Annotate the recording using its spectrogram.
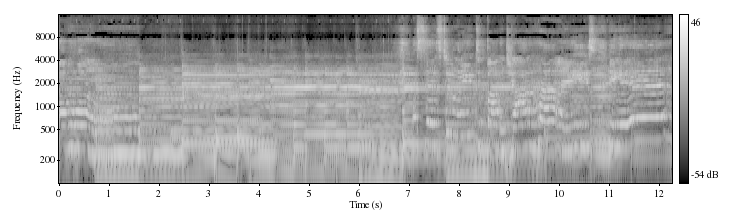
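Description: A man singing wordless runs that bend in pitch over sustained digital piano chords, the voice easing off for a few seconds in the middle while the chords ring on, then returning.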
